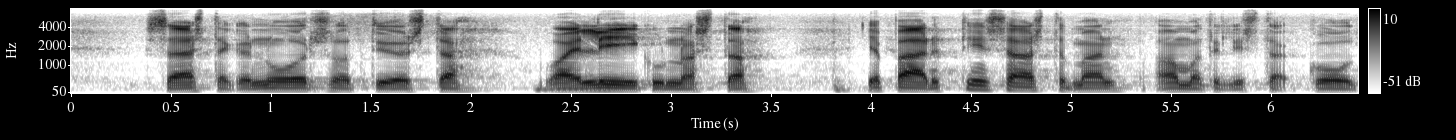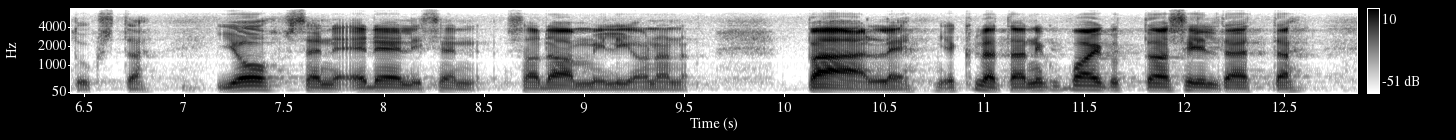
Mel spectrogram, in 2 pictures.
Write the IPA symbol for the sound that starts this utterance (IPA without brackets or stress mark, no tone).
s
